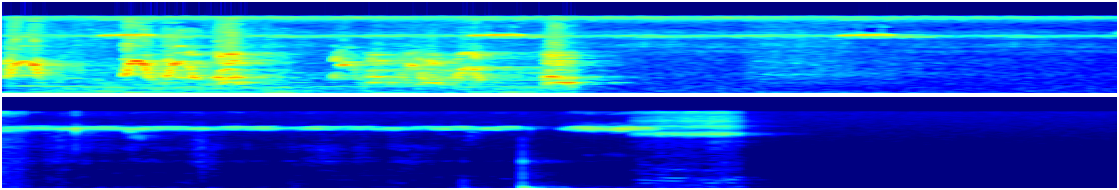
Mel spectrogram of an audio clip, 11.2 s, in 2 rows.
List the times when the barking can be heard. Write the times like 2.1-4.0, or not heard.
0.0-2.9.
